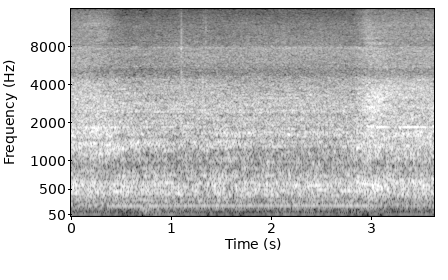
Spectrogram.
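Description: A hair dryer blows steadily while drying long hair at low volume, its close, constant whoosh holding an even level throughout with no voices.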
